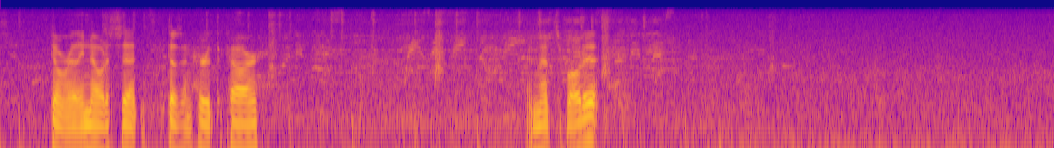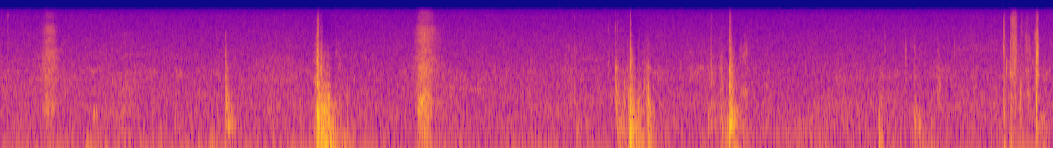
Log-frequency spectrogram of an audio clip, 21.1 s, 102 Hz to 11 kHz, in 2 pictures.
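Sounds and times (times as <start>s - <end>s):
thump: 13.7s - 14.1s.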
